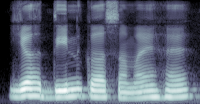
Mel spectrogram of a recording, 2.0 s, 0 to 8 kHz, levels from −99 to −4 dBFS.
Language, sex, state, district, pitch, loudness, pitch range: Hindi, male, Jharkhand, Ranchi, 140 Hz, -16 LUFS, 135-150 Hz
